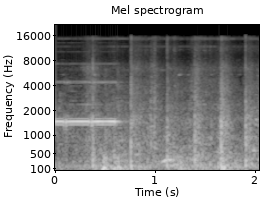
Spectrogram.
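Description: Gloved punches and kicks landing in a kickboxing sparring bout: a quick run of sharp smacks, about eight in under two seconds. Under the first of them a steady high electronic beep stops just under a second in.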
